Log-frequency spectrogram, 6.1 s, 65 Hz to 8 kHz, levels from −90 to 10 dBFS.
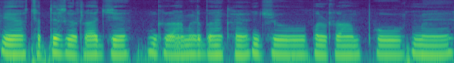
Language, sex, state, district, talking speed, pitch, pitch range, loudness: Hindi, male, Chhattisgarh, Balrampur, 100 wpm, 125 Hz, 125-130 Hz, -16 LUFS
